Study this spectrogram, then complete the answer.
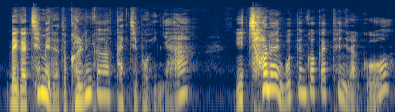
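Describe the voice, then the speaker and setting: An angry elderly mother scolds and reproaches, her husky voice rising and falling widely, as a woman puts her on. She is bitter and harsh in a storybook radio tale. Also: lowish voice, voice pushed down, full character voice.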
